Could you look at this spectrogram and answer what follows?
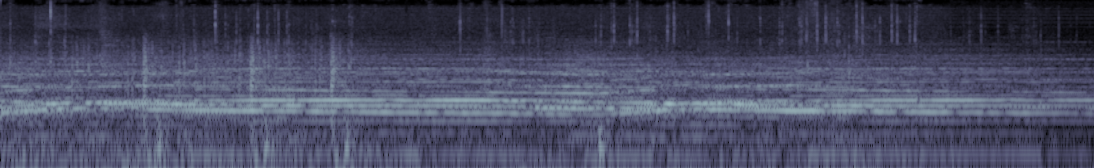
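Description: A civil-defense siren from the video game Silent Hill wails steadily for several seconds, its pitch slowly rising and falling, with faint scattered clicks over it.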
